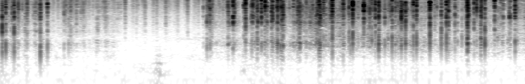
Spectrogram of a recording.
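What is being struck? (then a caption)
Plastic sequin fabric. Fingers rub and scratch over a reversible flip sequin fabric sheet made of plastic sequins, producing dense, bright crinkling clicks and scratches. A quieter, sparser stretch in the first two seconds gives way to busier, louder rustling for the rest of the clip, over a faint steady low hum.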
